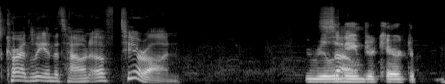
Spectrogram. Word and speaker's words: Tehran: what's hira is it what's how's it spelled tyron tyron yeah tiron that's how i remember it being spelled but i might be misremembering oh it's tehran is how it's pronounced it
